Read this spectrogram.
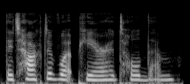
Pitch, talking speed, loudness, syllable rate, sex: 215 Hz, 250 wpm, -19 LUFS, 5.9 syllables/s, female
